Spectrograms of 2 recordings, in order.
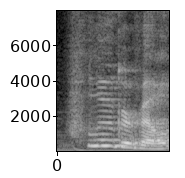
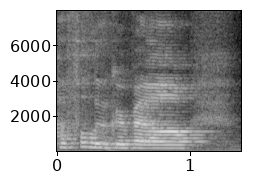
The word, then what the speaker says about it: Pflugerville: honestly it's really annoying it's pronounced flugerville the pea is quiet it's not buffaloogerville paflavia like it's it's flugerville flukerville i think it's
